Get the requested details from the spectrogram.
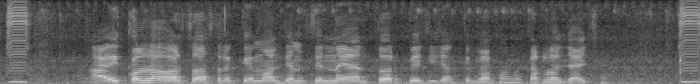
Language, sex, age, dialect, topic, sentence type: Maithili, male, 18-24, Angika, banking, statement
